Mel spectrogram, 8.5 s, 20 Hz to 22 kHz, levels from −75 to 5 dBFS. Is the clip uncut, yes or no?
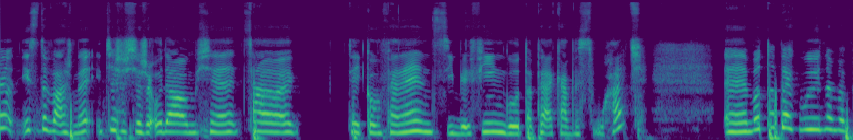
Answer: yes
